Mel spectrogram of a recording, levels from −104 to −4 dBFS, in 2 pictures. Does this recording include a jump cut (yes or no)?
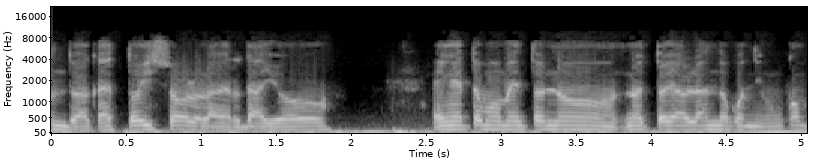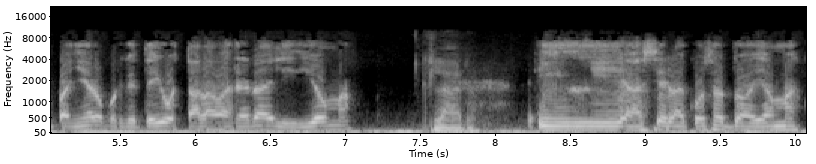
no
